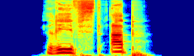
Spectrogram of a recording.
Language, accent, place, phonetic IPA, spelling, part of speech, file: German, Germany, Berlin, [ˌʁiːfst ˈap], riefst ab, verb, De-riefst ab.ogg
- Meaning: second-person singular preterite of abrufen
